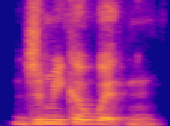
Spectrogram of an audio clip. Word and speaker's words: Jameka Whitten: I'm hoping I'm pronouncing it right. Jameka Witten. Jameka Witten.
